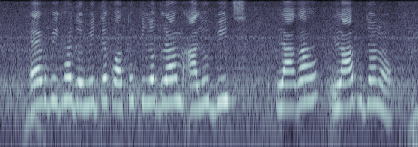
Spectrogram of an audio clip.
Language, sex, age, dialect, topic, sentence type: Bengali, female, 18-24, Rajbangshi, agriculture, question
